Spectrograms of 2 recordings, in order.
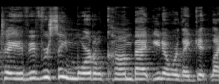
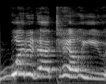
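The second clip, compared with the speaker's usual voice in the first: much higher, excited "What did I tell you?"; vindicated mom; 9 semitones higher than usual. Retold or imitated. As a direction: blurt it out like a mom who was proven right. Mom slaps table, vindicated.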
